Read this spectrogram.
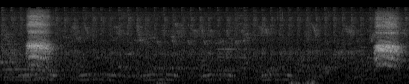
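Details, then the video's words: Two loud, grating crow caws open and close the stretch, while a soft, low, repeated cooing from another bird runs steadily in between. "Crow bird sounds or noises."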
